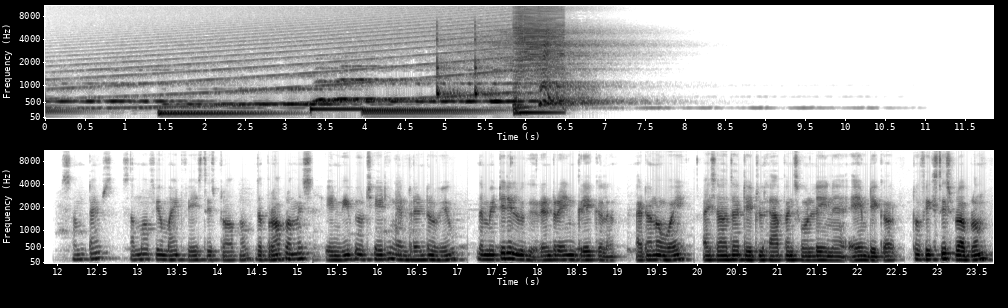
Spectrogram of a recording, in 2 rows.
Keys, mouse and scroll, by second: 2.0-11.1 typing, 2.2 middle click, 2.5 click, 2.8 scroll down 2, 2.9 shift+middle click, 3.2 shift+click, 5.2 middle click, 14.5 KP_1, 14.9-15.2 middle drag, 15.2 scroll up 1, 15.4 middle click, 15.6-16.2 scroll down 2, 16.2 click, 16.4-19.5 middle drag, 19.5 scroll up 2, 19.7-20.2 middle drag, 20.2 click, 21.3 click, 21.6 middle click, 21.8 scroll down 3, 22.0-23.2 shift+middle drag, 23.2 click.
